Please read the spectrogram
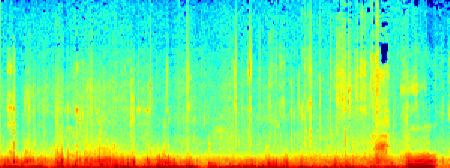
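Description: Wind buffeting the microphone as a steady low rumble, with scattered light knocks and clicks from handling. A person's voice cuts in briefly near the end.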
